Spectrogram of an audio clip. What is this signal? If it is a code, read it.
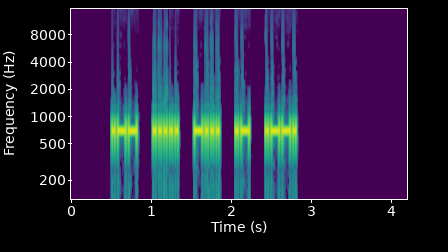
Morse code, heard as a keyed tone, about 36 wpm, spaced as for 25 wpm, 700 Hz. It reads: W5BAP
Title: USA Call Signs - 5 Characters - 2x Character Spacing - 35wpm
